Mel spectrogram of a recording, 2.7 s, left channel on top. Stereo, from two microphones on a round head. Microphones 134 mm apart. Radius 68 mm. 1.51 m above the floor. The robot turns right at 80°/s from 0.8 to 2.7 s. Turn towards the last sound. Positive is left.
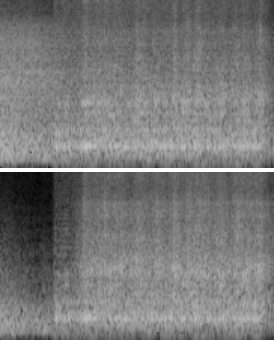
turn(degrees=-115)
